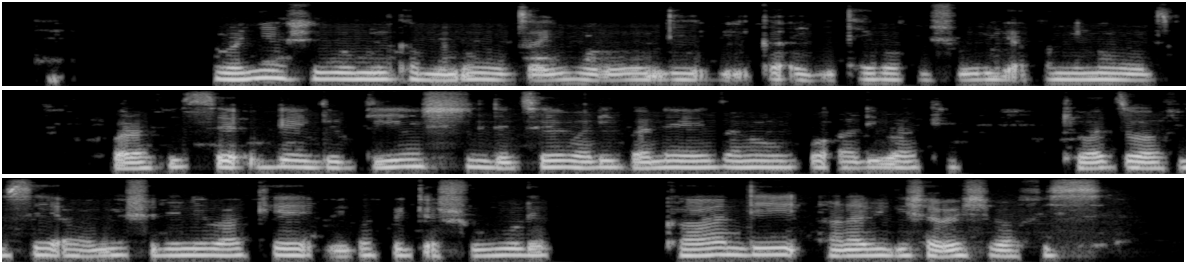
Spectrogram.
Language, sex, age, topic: Rundi, female, 25-35, education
